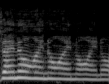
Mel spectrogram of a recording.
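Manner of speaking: high, rapid-fire brush-off; impatient agreement. Retold or imitated. Wife fed up with husband's key lecture, impatient brush-off. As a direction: cut in high, repeating over the lecture.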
